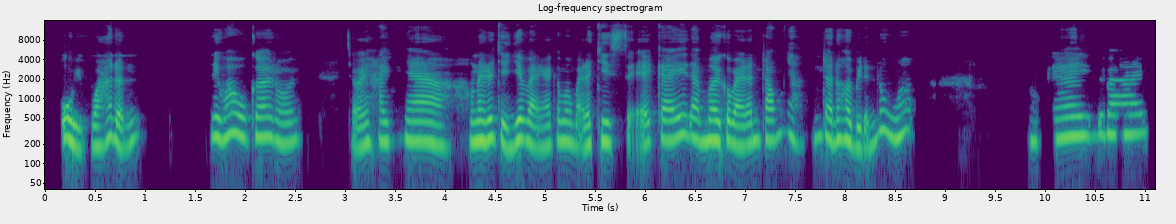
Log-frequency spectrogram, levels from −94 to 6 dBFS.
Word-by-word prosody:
Ôi! 225 -8 +5
Quá 190 +6 0
đỉnh. 205 +5 0 0.7
Thì 260 - +3
quá 265 +4 +2
ô 275 -4 +2
kê 255 0 +1
rồi. 215 0 -3 0.5
Trời - - -2
ơi! 205 - +1
Hay 220 0 -1
nha. 220 -4 +1
Hôm 220 - 0
nay 225 - +6
nói 240 +2 +5
chuyện 205 -6 0
với 235 0 +6
bạn 190 -4 0
á, 190 - -3
cảm 225 -1 +1
ơn 215 - 0
bạn 190 - -3
đã 195 - +2
chia 225 -1 +2
sẻ 220 -2 -4
cái 240 +4 +2
đam 245 -4 +1
mê 230 -1 +5
của 225 +1 +1
bạn 190 -2 +2
đánh 210 +3 0
trống 235 +3 0
nha, 240 -8 -6
tính 250 +2 -7
ra 250 -3 +1
nó 235 - +2
hơi 230 -2 +3
bị 180 - -1
đỉnh 195 +5 -4
luôn 285 -7 0
á. 280 - 0 1.3
Ô - - -3
kê, 260 +2 +1
bye 280 - -4
bye. 280 +1 -1
230 Hz, 245 wpm, -24 LUFS, 210-255 Hz, 1.3 s, nay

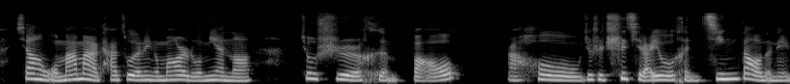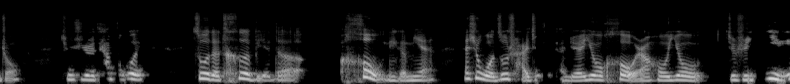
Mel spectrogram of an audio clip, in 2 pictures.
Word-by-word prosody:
像 250 -5 +2
我 180 - 0
妈 210 +5 +2
妈 235 -6 +3
她 210 +1 -4
做 215 +1 +1
的 200 - +1
那 200 0 0
个 195 - -2
猫 200 +2 -1
耳 215 -2 +2
朵 180 -1 -3
面 195 -1 0
呢， 170 +1 -2 0.5
就 265 -2 0
是 225 -6 +1
很 195 -1 -5
薄， 205 +7 -2 0.4
然 - - -5
后 200 -6 -1
就 220 - -2
是 220 -1 -2
吃 245 +5 0
起 255 -2 -1
来 185 - +2
又 200 0 +3
很 185 -3 -5
筋 245 +7 +4
道 245 -7 +2
的 185 - -2
那 180 +1 -3
种， 230 +5 -7 0.3
就 220 - -3
是 215 -2 0
她 265 - -6
不 225 - -14
会 245 -3 +5 0.5
做 265 -2 +4
得 210 -4 +4
特 255 +6 +2
别 - - -3
的 - - -6 0.3
厚， 260 - +2
那 190 -3 -3
个 180 - -3
面， 195 +3 -3 0.2
但 265 - 0
是 290 - +1
我 205 -9 +5
做 240 +7 +2
出 250 - -3
来 - - 0
就 - - -7
是 430 - -27
感 180 - -10
觉 175 0 0
又 205 0 +3
厚， 210 +3 +3
然 - - -1
后 185 0 -1
又 190 -3 +1 0.2
就 205 - -2
是 205 +1 -1 0.2
硬。 260 -6 +6
210 Hz, 245 characters per minute, -23 LUFS, 190-240 Hz, 0.5 s, 硬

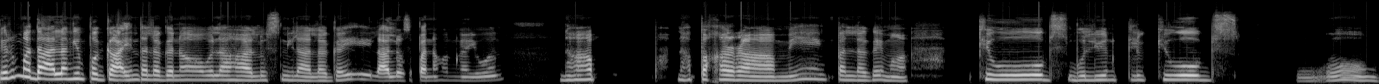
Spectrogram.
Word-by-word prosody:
Pero 280 +5 +3
madalang 255 -5 +7
yung 260 -1 0
pagkain 215 -4 +4
talaga 215 -2 0
nawawala 205 0 -2 0.2
halos 195 +1 -3
nilalagay, 195 +3 -3
eh, - - -4
lalo 175 +1 +2
sa 180 - -8
panahon 185 +2 -4
ngayon 180 +5 -8 0.5
nap 220 +3 -1 0.8
napakaraming 205 +1 0
palagay 200 0 -4
mga 170 -2 -5 0.7
cubes, 220 -2 +2
bouillon 200 +1 -4
cu 205 -1 -8 0.2
cubes, 215 -3 +1 0.6
oo 155 - -7
205 Hz, 95 wpm, -20 LUFS, 190-220 Hz, 0.8 s, madalang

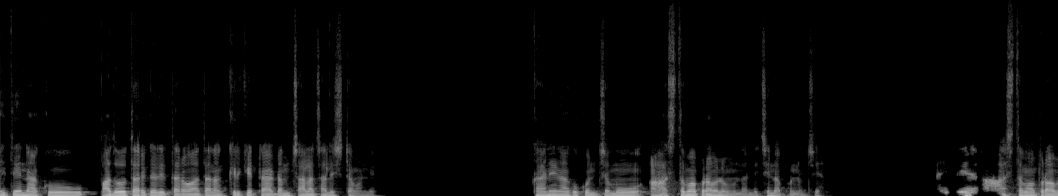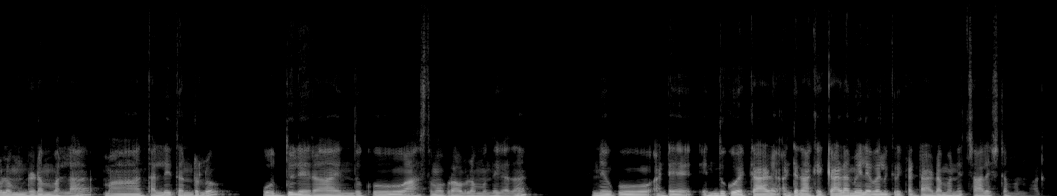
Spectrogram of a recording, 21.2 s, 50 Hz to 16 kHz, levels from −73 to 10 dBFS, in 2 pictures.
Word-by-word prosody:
అయితే 155 0 +1
నాకు 130 -1 0 0.5
పదో 130 +5 +6
తరగతి 130 -1 +2
తర్వాత 120 -1 0
నాకు 120 -3 -3
క్రికెట్ 125 +3 -2
ఆడడం 125 +1 0
చాలా 110 0 +2
చాలా 110 -2 -2
ఇష్టమండి. 85 -5 -10 1.6
కానీ 140 +3 +1
నాకు 140 -1 -1
కొంచెమూ 125 +1 -1 0.4
ఆస్తమా 145 +4 +2
ప్రాబ్లమ్ 100 -5 +1
ఉందండి 80 0 -9
చిన్నప్పటి 90 -4 -5
నుంచే. 75 +2 -13 1.2
అయితే, - - -6 0.2
ఆ - - -4
ఆస్తమా 125 +5 0
ప్రాబ్లమ్ 125 -2 +3
ఉండడం 110 0 +1
వల్ల. 95 -1 -3 0.4
మా 115 - -1 0.3
తల్లిదండ్రులు, 120 +4 0 0.6
"వద్దులేరా 105 -1 +1 0.2
ఎందుకు 100 +1 -3 0.3
ఆస్తమ 95 +2 -3
ప్రాబ్లమ్ 95 -1 -2
ఉంది 95 +1 -4
కదా! 95 - -3 0.8
నీకు" 115 0 +1 0.3
అంటే 110 +1 +1 0.3
ఎందుకు 135 +1 +2
అకాడ 120 +1 +4 0.2
అంటే 120 +3 +2
నాకు 115 -2 +1
అకాడమీ 130 +2 +5
లెవెల్ 115 -1 +3
క్రికెట్ 110 -1 -2
ఆడ్డం 105 +1 0
అనేది 110 +1 -4
చాలా 95 -1 +1
ఇష్టం 95 -2 -9
అనమాట. 80 0 -21
115 Hz, 135 wpm, -21 LUFS, 100-125 Hz, 1.6 s, పదో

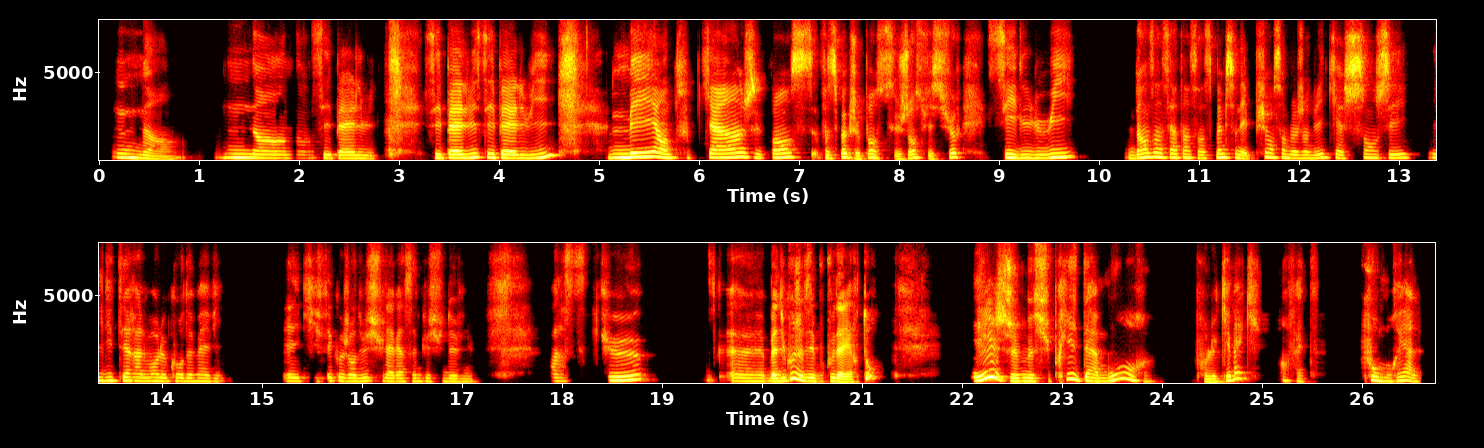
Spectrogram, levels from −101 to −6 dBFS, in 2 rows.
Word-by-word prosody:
Non. 180 - -1 0.4
Non, 200 -3 0
non, 185 -1 -21
c'est 190 -1 -6
pas 180 -1 -1
lui. 170 -2 -9 0.5
C'est 200 - -3
pas 200 -1 +6
lui, 215 +4 +3
c'est 230 -2 +1
pas 195 -2 +3
lui. 205 - 0 0.5
Mais 230 +6 +8
en 225 -4 +4
tout 210 0 -9
cas, 225 +2 +4
je 235 -3 +1
pense, 225 +4 +1
enfin, 190 - -6
c'est 180 0 -1
pas 225 - +3
que - - -5
je 160 - -2
pense, 200 +4 -3
c'est 145 - -9
j'en 180 +9 -1
suis 195 -9 -8
sûre, 220 +12 -2 0.3
c'est 210 -1 +1
lui, 205 +7 0 0.5
dans 215 +6 +1
un 235 - +1
certain 210 -2 -3
sens, 180 -3 -9
même 220 - +3
si 215 -1 +1
on - - 0
n'est 165 - -2
plus 205 +9 -5
ensemble 215 -3 -2
aujourd'hui, 185 +3 -5
qui 210 -1 -8
a - - -6
changé 200 +2 -1 0.2
littéralement 205 -2 -4
le 190 - -5
cours 190 0 -8
de 185 - -6
ma 180 -1 -8
vie 170 -1 -16 0.6
et 185 -1 -6
qui 185 -1 -13
fait 180 - -9
qu'aujourd'hui, 185 -2 -6
je - - -5
suis 195 0 -7
la 175 - -3
personne 170 +1 -8
que 180 - -12
je 170 - -9
suis 170 0 -13
devenue, 160 -2 -10 0.7
parce 195 0 -11 0.2
que, 235 +6 +2 0.8
heu, 180 -1 -5
bah, 175 -1 +5
du 180 - 0
coup, - - +3
je - - +5
faisais 190 -7 +3
beaucoup 170 +2 -7
d'aller-retours 145 - +1 0.9
et 415 0 +9
je 190 - +2
me 180 0 -1
suis 175 -1 -2
prise 305 -4 0
d'amour 215 - -1 0.5
pour - - -9
le 155 - -2
Québec, 320 - -2 0.2
en 205 - -9
fait, 165 -5 -16 0.4
pour 225 -3 0
Montréal. 195 0 -4
195 Hz, 190 wpm, -22 LUFS, 180-215 Hz, 0.9 s, et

